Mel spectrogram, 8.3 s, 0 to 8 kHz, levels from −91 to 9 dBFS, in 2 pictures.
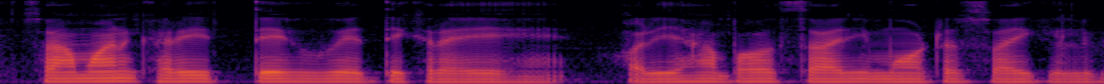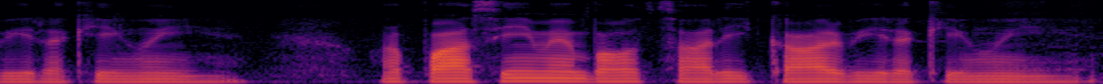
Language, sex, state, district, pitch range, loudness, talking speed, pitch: Hindi, male, Uttar Pradesh, Muzaffarnagar, 100-110 Hz, -34 LUFS, 195 wpm, 105 Hz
